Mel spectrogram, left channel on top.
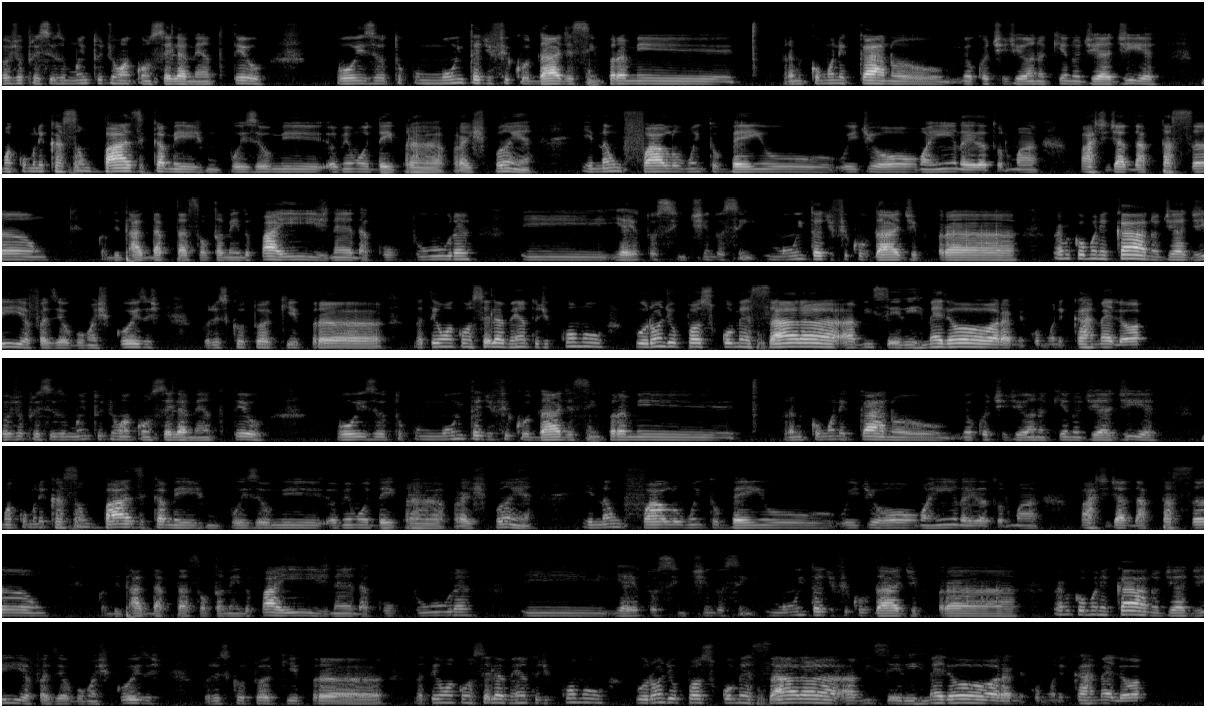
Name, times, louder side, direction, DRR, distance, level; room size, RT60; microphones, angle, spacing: voice 1, 0.0-3.0 3.4-3.9 4.1-7.3 7.8-11.5 12.0-17.3 17.8-24.5 25.0-28.7 29.2-34.2 34.6-39.9 40.2-42.1 42.4-47.4, left 4 dB, 70° left, 0.5 m, -28 dB
2.4 x 2.3 x 2.8 m
head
